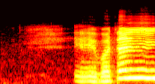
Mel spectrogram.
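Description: Girls' voices singing an Urdu nazm in unison, unaccompanied: a short pause between lines, then the voices come back in about a second in, stepping up onto a held note.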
